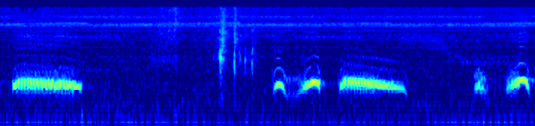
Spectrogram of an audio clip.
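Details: Cooing from fighting doves: a long low burry note, then a faint sharp click, rising and falling wavering coos, another long coo and a final quick pair.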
